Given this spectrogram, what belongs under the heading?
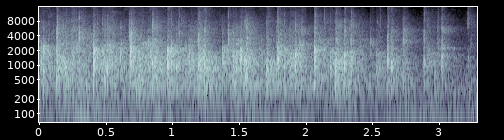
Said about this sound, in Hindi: सर के लिए एक बार जोरदार ताली बजा दीजिएगा सर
